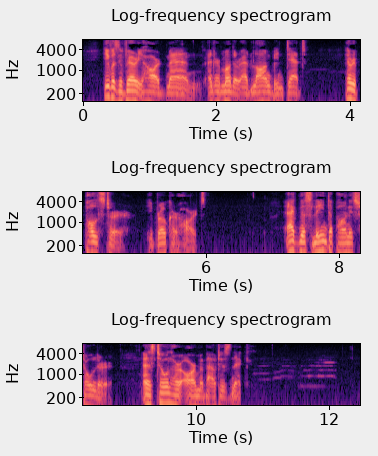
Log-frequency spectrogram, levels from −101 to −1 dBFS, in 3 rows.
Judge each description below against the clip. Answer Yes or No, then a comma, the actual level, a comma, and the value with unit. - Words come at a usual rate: Yes, average, 155 wpm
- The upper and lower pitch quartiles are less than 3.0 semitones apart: Yes, narrow, 2.4 semitones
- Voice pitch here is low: Yes, low, 120 Hz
